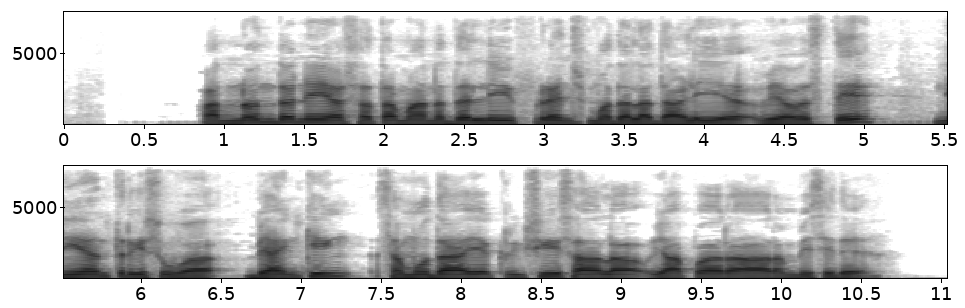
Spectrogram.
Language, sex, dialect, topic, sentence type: Kannada, male, Mysore Kannada, banking, statement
